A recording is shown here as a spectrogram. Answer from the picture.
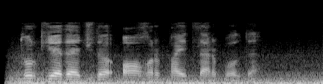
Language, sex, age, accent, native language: Uzbek, male, 18-24, Farg'ona, Uzbek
